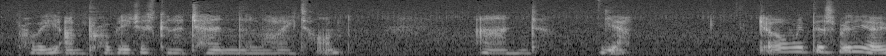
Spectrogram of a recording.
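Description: Soft-spoken at a moderate pace, this voice comes over light background noise. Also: woman. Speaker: vlogger. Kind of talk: casual vlog chat. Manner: hushed late-night soft voice. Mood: cheerful, relaxed. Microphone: phone near.

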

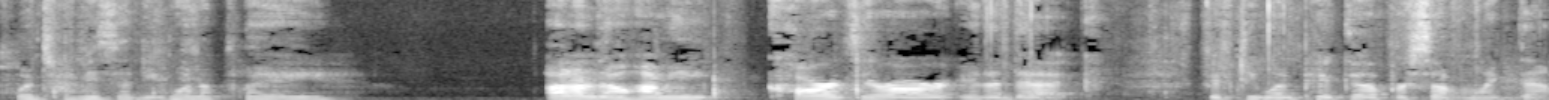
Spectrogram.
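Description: The pace here is fairly quick. A woman is talking over light background noise. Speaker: vlogger. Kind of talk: casual vlog haul. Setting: at home, filming herself with mom nearby. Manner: chatty, informal. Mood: cheerful, delighted. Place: home room. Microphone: phone near.

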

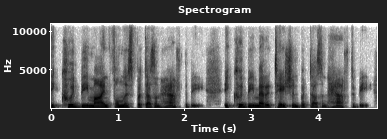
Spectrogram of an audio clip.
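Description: With lively intonation and a moderate pace, a woman talks over a quiet background. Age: 50s. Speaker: company founder and culture consultant; podcast co-host. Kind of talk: interview. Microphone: studio mic.

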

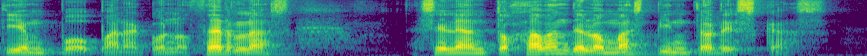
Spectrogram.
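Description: Moderate-paced talk from a man, the background quiet. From Aragon, Spain (Fonz, Huesca); Aragon, Spain. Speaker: writer and secondary school teacher. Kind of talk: reading aloud; book presentation. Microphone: lapel.

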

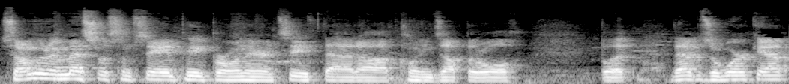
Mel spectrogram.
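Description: The speech comes at a fairly quick pace, with audible room echo. Faint music plays in the background. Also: man. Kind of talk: casual vlog chat. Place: workshop. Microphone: phone near.

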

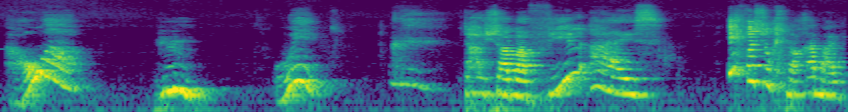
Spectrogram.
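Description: Here is a cartoonish character voice at a fairly high pitch and very slow pace. Long, frequent pauses come through with a slight echo. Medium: puppet.

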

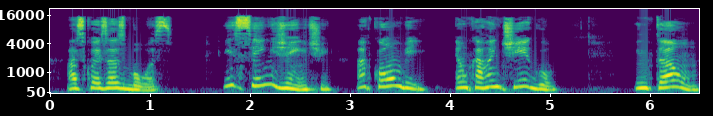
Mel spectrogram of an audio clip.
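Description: Her voice high-pitched but dark and mellow in tone, a woman speaks at a very slow pace against a quiet background. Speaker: travel vlogger. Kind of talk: casual vlog chat. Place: car. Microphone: phone near.

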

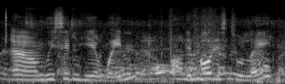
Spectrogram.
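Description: Loud background noise surrounds a dry sound that has no echo. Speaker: mother vlogger. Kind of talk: casual vlog chat. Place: waterside. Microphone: phone near.

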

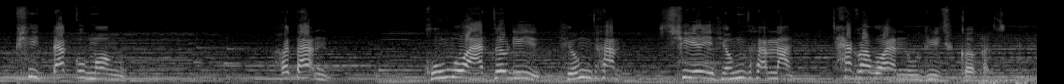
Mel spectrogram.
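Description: Clear music plays in the background as a woman speaks at a very slow pace with long, frequent pauses, in a dry sound with no echo. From Jeju. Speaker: survivor of a massacre. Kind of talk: interview answer. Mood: recounting painful memories. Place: open country. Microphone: lapel.

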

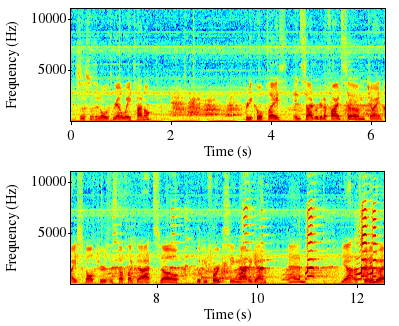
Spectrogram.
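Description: A man talks at a moderate pace with ordinary pitch variation, leaving long, frequent pauses over loud background noise. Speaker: urban explorer vlogger. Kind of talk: casual vlog chat. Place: open country.

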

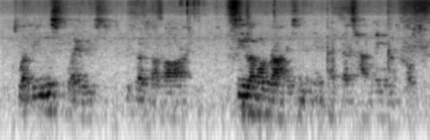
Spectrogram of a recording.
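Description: With a Spanish accent, a man speaks in a somewhat breathy voice with ordinary pitch variation, over noticeable background noise and audible room echo. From Nicaragua. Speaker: housing advocate; panelist. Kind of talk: panel discussion. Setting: gallery with live audience. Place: hall.

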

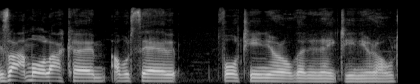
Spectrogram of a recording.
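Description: Music plays behind a woman with a very deep, low voice. She speaks at a moderate pace in a monotone, flat intonation. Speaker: mother of a sick child. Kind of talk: documentary interview.

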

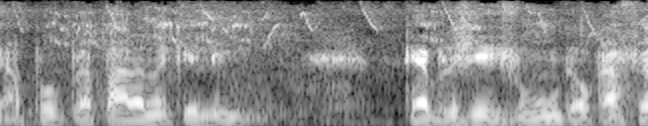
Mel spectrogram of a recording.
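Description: Against noticeable background noise, a man speaks with a very deep, low pitch and a somewhat breathy sound. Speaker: video blogger showing farm life. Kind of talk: casual talk to camera. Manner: upbeat. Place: farm machine. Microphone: phone near.

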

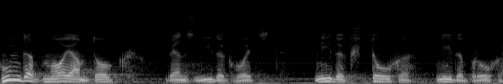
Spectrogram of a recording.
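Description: A man speaks at a fairly slow pace. His pitch sits fairly low. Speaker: poet reciting own poem. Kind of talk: poetry reading. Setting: old recording with treble loss. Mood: warm, lively, humorous.

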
